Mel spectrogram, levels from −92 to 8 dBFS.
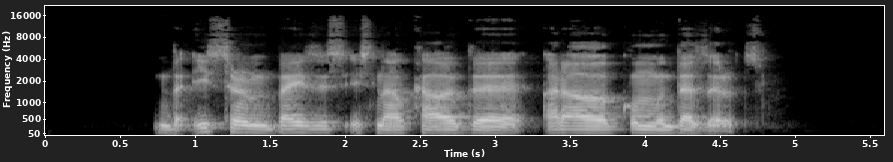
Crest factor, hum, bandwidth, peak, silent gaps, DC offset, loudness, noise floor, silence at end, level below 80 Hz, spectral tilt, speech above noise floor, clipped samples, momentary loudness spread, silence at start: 18 dB; none; 15 kHz; -2 dBFS; none; under 0.1%; -18 LUFS; -89 dBFS; 0.8 s; -64 dBFS; -4.5 dB/octave; 71 dB; under 0.1%; 9 LU; 0.75 s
